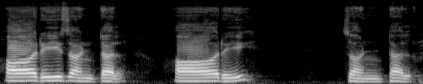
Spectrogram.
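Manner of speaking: "Horizontal" drawn out, broken into ho-ri, zon-tal; slow dictation. Shown as a demonstration. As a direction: dictate "horizontal" slowly, part by part. Teacher dictates word in parts. ("Horizontal" धीरे, टुकड़ों में)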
